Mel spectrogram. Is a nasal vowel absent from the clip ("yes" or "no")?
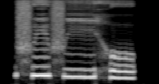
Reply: no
